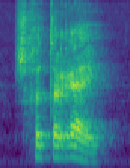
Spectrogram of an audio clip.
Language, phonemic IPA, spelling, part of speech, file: Dutch, /sxʏtəˈrɛi̯/, schutterij, noun, Nl-schutterij.ogg
- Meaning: city guard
